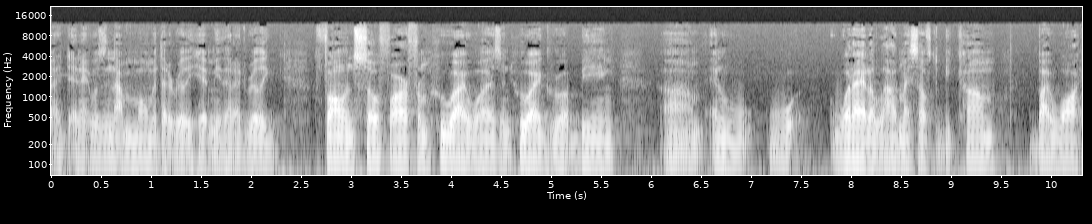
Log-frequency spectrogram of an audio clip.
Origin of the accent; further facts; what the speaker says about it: Everett, Washington, United States; I'm from Everett, like the Everett, Seattle area.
